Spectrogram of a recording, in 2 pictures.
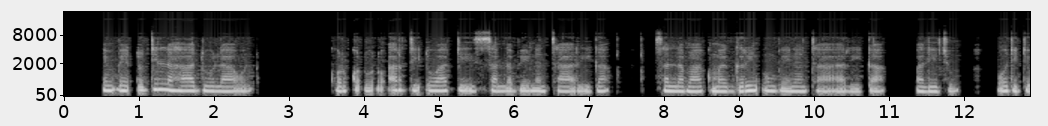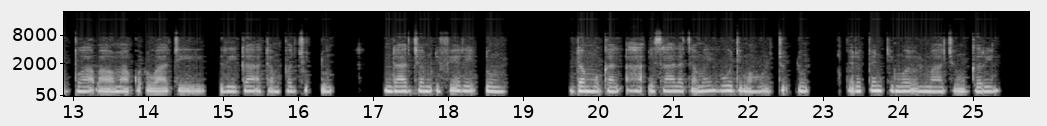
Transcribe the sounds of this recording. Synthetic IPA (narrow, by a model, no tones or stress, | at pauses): ʔimɓɛɗɔdilːaɦadɔlawɔ̰l | ɡ̥ɔɾkɔ̰ɗɔɗɔ̰ʔaɾdiɗɔwatḭsalːabɛnantʰaɾḭɡa | salːamakumaɡɾinɗumbɛjnantʰa̰ɾiɡa | ɓaled͡ʒum | wodidɛbːɔha̰ɓa̰wama̰kɔɗɔ̰wa̰tḭ | ɾiɡaːtampad͡ʒuɗːum | ndad͡ʒamɗifɛɾɛɗum | damːuɡalahaɓɛsalatamajhodimaɦuld͡ʒuɗːum | ɓɛɗɔpentimɔ̰lmad͡ʒumɡɾin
